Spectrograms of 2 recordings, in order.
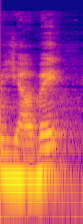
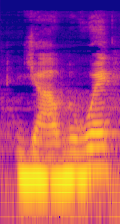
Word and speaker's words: Yahvé: Ahora hay una traducción entonces al agregarle las vocales a Adonai y se puede pronunciar como Yahvé, Yahweh, Yahvé.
